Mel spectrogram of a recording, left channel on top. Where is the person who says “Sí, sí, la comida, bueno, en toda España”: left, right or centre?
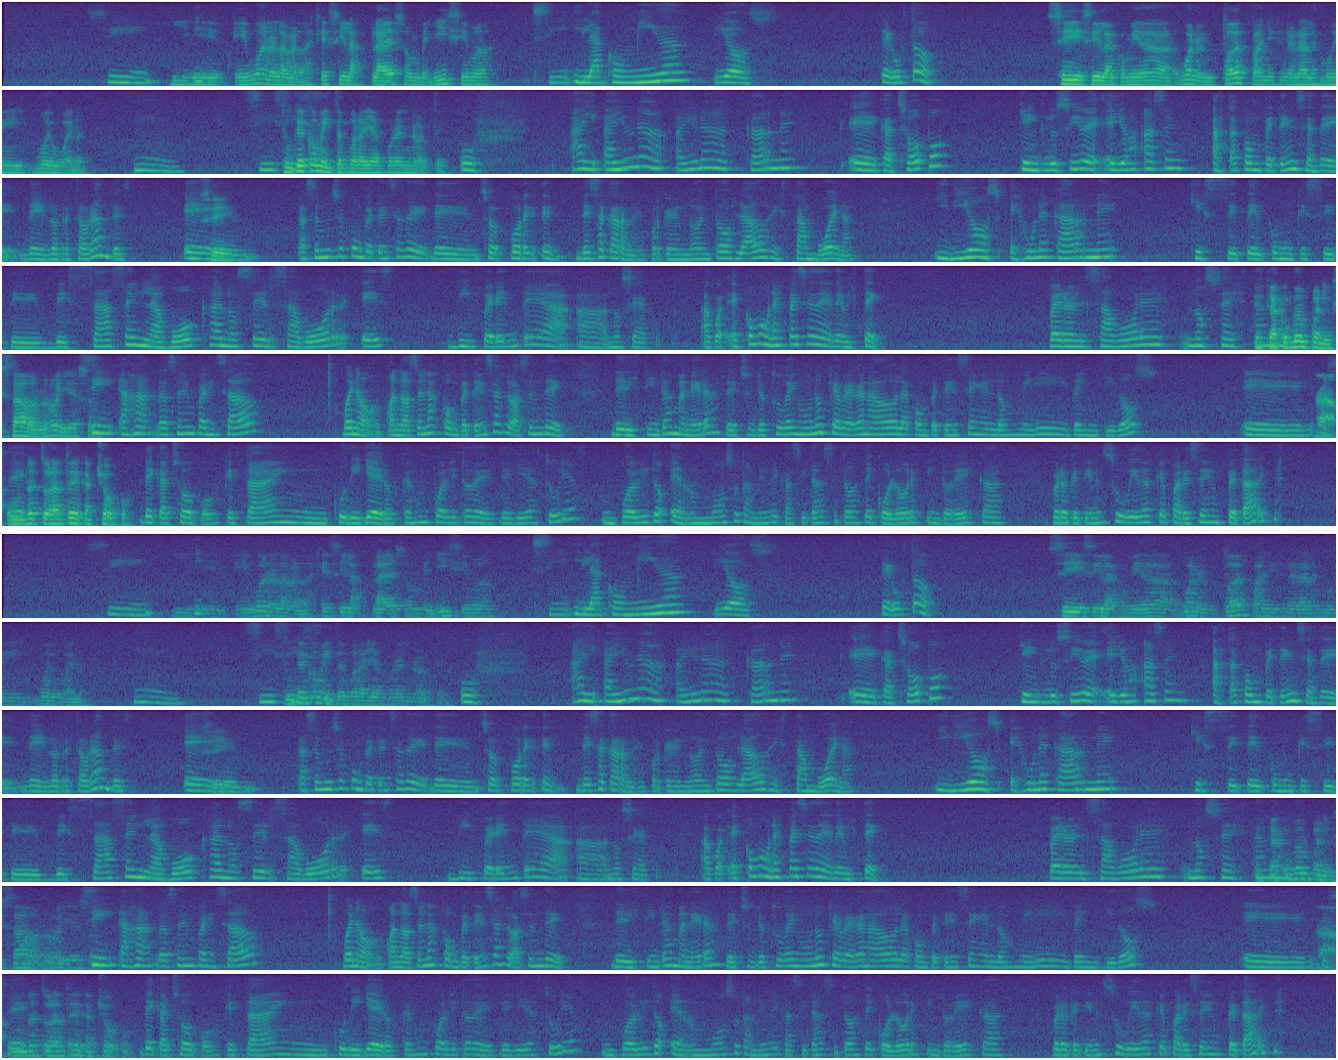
Left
